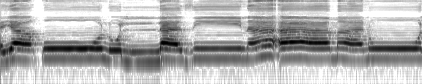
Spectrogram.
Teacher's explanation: Pada kata wa yaqulu terdapat harokat dhammah bertemu waw sukun, ini dinamakan mad tabi'i, maka harus dibaca panjang selama 2 harokat.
